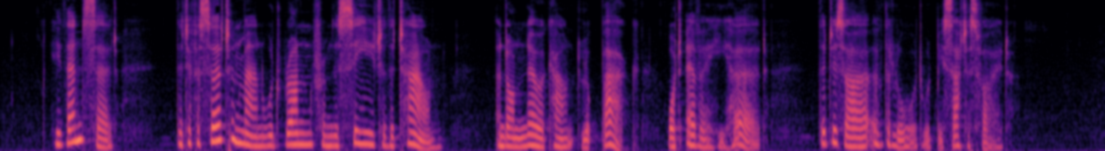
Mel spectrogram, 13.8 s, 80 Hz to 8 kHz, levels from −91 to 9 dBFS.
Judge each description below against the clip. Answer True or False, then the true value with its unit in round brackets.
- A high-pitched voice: True (195 Hz)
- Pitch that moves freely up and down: False (4.4 semitones)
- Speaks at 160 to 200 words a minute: False (145 wpm)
